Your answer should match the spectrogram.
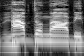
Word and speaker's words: Abdelnaby: Abdelnaby.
